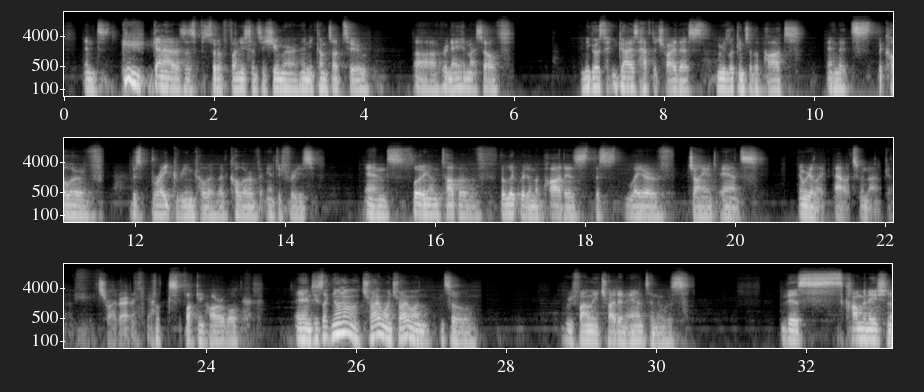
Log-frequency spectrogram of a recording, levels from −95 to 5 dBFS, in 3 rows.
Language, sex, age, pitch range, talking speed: English, male, 20-39, 90-110 Hz, 185 wpm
